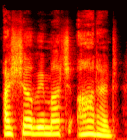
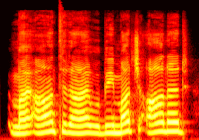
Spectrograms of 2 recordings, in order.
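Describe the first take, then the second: First: Said in the usual way. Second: Half mocking. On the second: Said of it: "half mocking, half formal".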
